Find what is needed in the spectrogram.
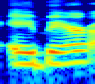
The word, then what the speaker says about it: Hebert: It's at Chesney Claire Hebert, I believe, and that's spelled like Chesney Claire and then H-E-B-E-R-T.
